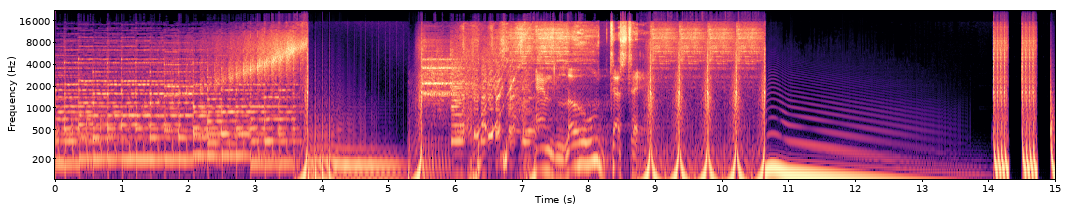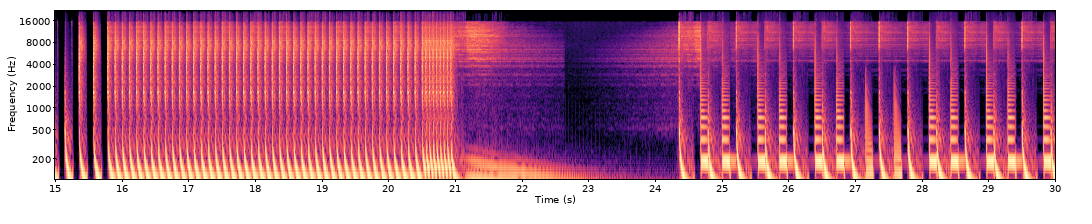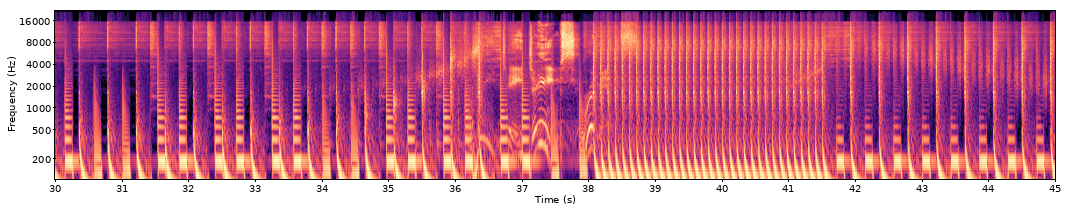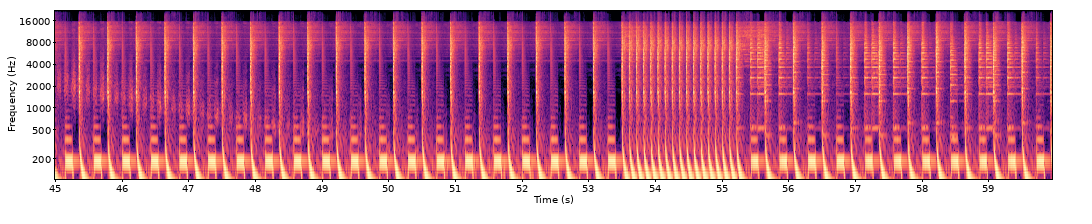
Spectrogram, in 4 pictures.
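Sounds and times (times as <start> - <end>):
kick drum: 8.8 - 10.7, 14.0 - 21.6, 24.4 - 37.0, 37.9 - 59.9
pulsing bass note: 8.8 - 14.1, 21.0 - 25.4, 32.6 - 49.5, 55.2 - 59.9
rapid drum roll: 33.4 - 37.0, 38.0 - 49.8
deep kick drum hits: 38.1 - 59.8.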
